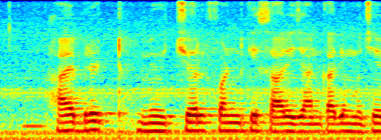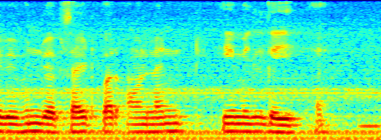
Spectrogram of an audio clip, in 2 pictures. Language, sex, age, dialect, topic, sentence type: Hindi, male, 25-30, Awadhi Bundeli, banking, statement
